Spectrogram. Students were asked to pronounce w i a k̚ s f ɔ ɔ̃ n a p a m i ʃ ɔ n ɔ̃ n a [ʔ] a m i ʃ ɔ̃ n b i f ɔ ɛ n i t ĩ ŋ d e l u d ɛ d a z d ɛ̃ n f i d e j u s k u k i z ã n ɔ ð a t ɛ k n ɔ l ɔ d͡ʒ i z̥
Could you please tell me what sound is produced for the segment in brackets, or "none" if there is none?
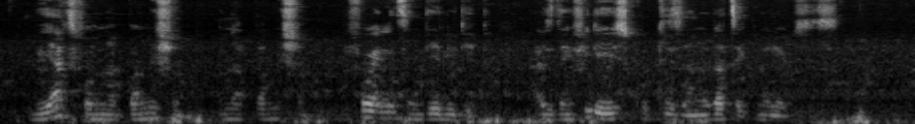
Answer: p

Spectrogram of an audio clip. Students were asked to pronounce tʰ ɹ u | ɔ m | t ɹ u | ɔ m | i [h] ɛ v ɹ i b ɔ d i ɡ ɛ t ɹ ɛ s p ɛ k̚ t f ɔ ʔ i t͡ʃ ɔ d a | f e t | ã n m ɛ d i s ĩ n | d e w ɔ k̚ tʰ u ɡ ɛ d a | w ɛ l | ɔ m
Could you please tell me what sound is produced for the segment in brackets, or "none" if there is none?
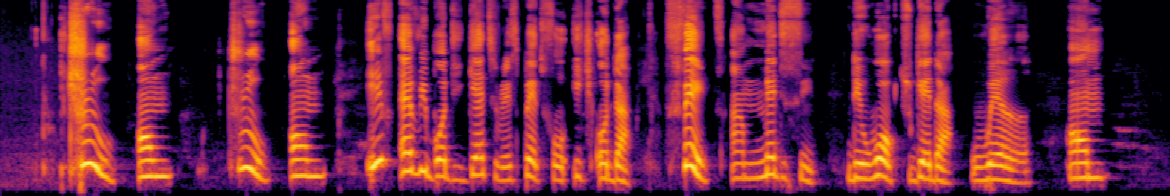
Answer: f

